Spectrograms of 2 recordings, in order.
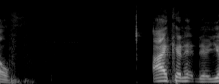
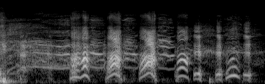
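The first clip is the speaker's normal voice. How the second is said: high, loud laughing shriek; 3 dB louder than usual. Real, not acted. Guest cracks up loudly at the host's joke. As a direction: burst into a screaming laugh.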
